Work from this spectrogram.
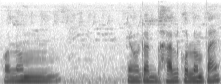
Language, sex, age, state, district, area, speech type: Assamese, male, 45-60, Assam, Dhemaji, rural, spontaneous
